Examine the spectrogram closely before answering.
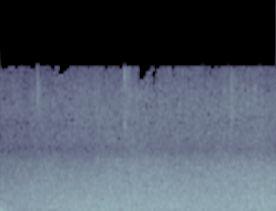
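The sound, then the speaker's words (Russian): Light rain falling as a steady, even hiss of fine drops, continuous and fairly loud throughout with no voices. “дождик имеется. Не то чтобы там, знаете, как это говорят, что разверзлись хляби небесные.”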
